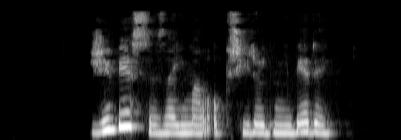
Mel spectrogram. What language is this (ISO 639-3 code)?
ces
